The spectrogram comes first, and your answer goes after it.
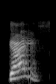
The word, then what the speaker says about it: Guice: Am I pronouncing your name correctly? It's uh it's G. Gis.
